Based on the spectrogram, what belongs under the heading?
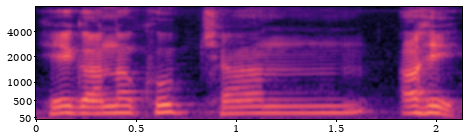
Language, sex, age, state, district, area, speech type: Marathi, male, 45-60, Maharashtra, Amravati, urban, read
